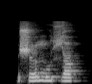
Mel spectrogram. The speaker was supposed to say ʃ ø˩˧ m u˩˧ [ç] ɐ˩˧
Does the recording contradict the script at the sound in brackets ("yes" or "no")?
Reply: no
